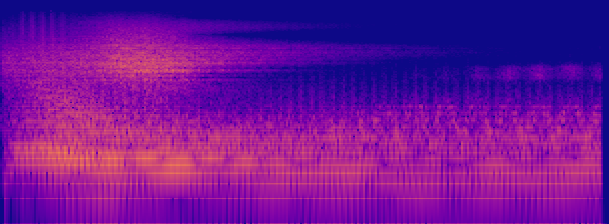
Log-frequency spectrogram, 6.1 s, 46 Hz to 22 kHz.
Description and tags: Wobble Slicer C3
Wobble Slicer Pad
